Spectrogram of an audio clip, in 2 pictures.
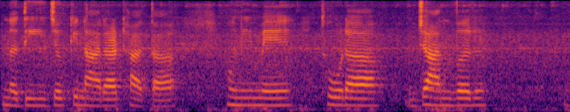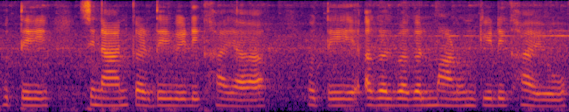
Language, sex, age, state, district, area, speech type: Sindhi, female, 30-45, Uttar Pradesh, Lucknow, rural, spontaneous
